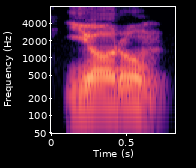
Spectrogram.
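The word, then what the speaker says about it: 여름: তাহলে আমরা কোরিয়ান সেটি উচ্চারণ কি হবে, যেটা বসন্তকাল ছিল সেটা কি ফোম, যেটা গ্রীষ্মকাল ছিল সেটা কি ইয়রুম, যেটা শরৎকাল ছিল সেটা কি খাউল, যেটা শীতকাল ছিল সেটা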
